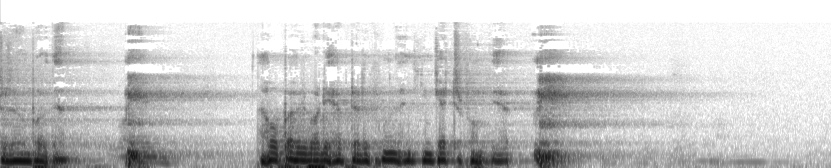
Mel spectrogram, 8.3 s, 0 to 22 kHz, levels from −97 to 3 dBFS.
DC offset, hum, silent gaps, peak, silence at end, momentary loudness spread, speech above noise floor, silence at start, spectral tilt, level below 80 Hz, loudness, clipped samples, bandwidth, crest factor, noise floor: under 0.1%; none; none; -2 dBFS; 2.6 s; 13 LU; 49 dB; 0 s; -9 dB/octave; -26 dBFS; -14 LUFS; under 0.1%; 7.2 kHz; 12 dB; -61 dBFS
